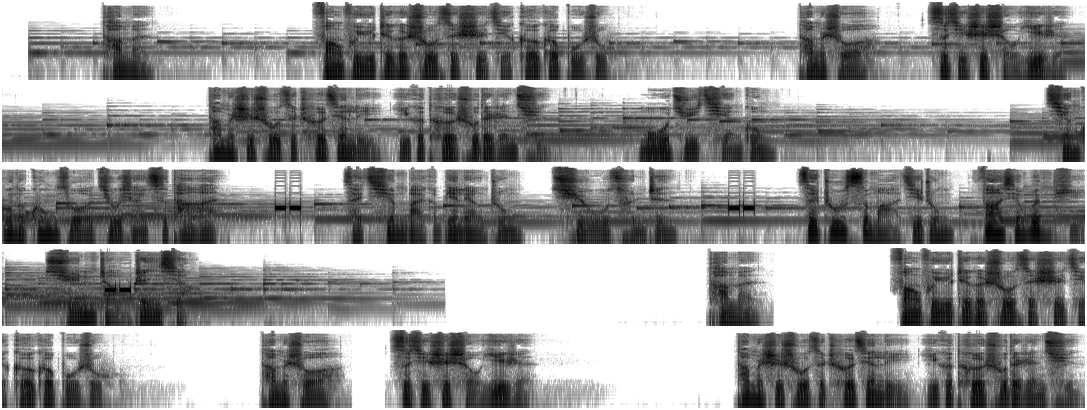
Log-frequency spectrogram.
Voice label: 男 独白 深情; 模具钳工

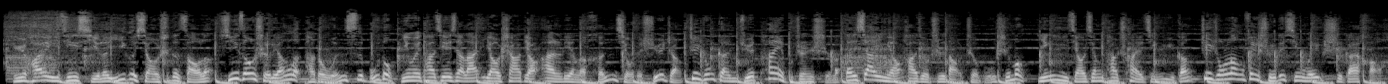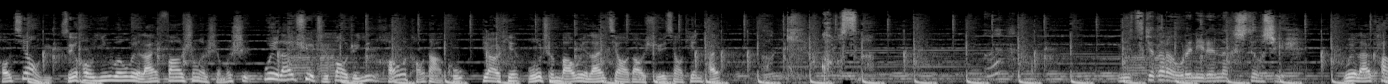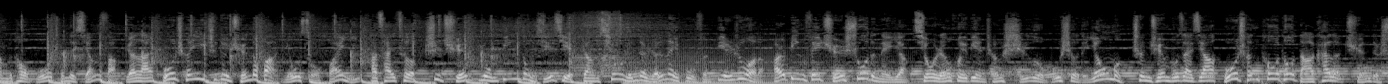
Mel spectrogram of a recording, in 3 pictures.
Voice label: 男 解说 动漫; 抖音解说; 境界的彼方

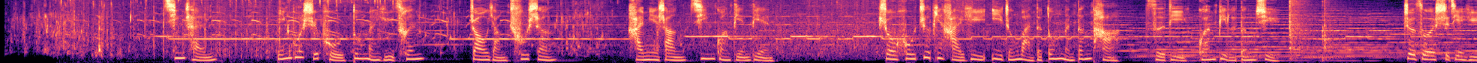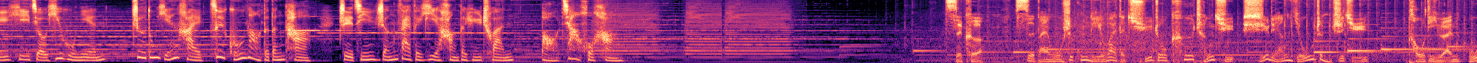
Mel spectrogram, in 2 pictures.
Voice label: 女 电台

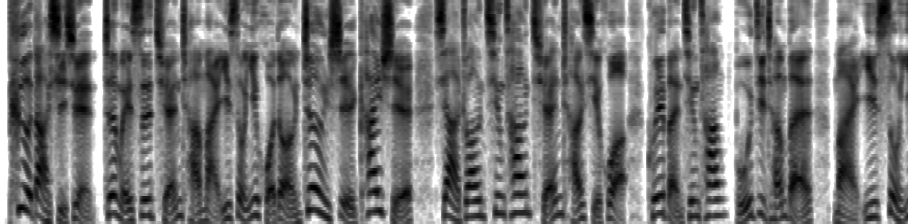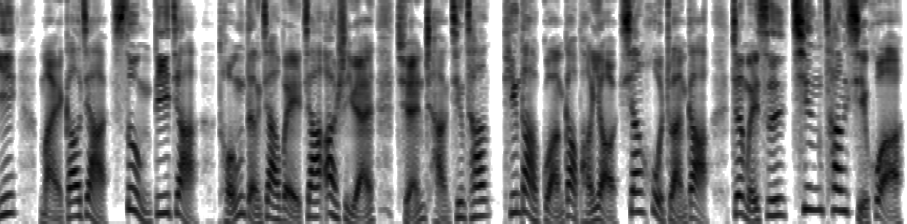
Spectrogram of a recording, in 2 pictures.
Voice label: 男 中文 广告类 促销; 真维斯

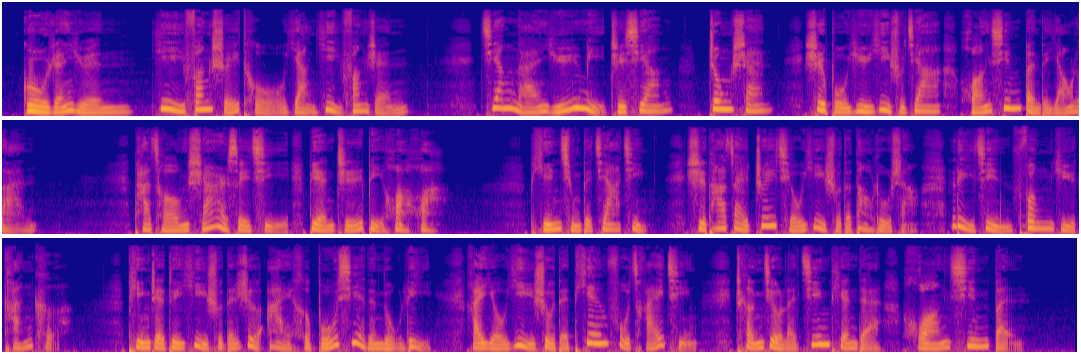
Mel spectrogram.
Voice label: 女 人物介绍, 配音; 青墨素韵 艺术家黄某介绍

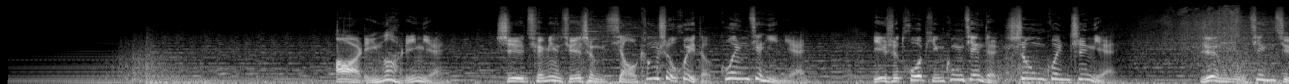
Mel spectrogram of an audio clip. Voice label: 男 汇报 大气正式; 全面小康

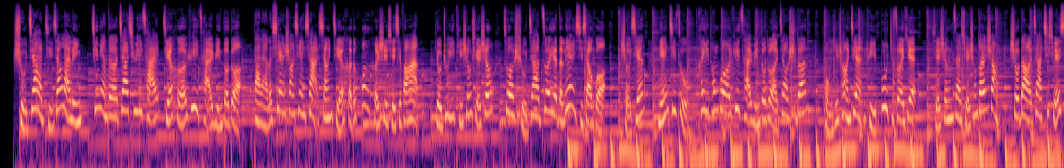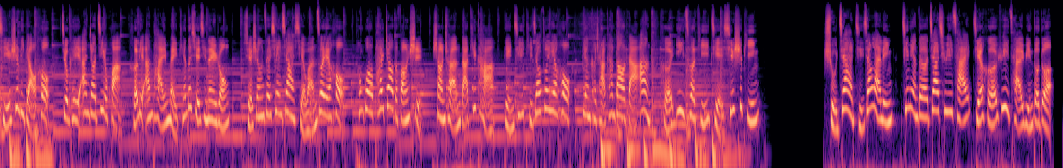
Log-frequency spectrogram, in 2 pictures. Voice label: 女 MG APP操作说明

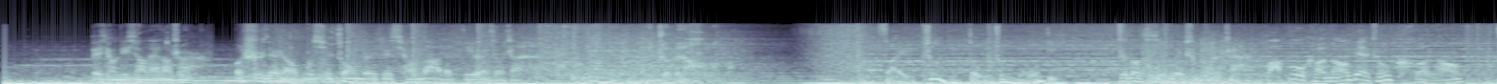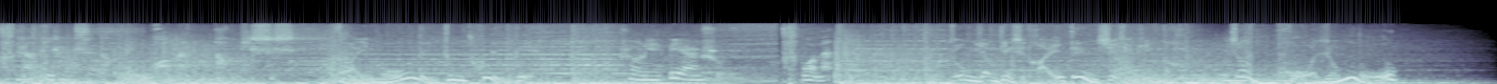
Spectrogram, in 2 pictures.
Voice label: 男, 纪录片; CCTV8-战火熔炉

